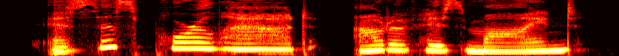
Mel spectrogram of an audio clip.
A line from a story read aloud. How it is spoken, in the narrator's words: she asked kindly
